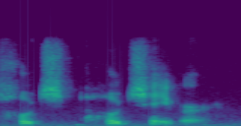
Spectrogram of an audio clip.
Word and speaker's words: Hochevar: I always pronounce it Hochevar. Hochevar. – It's one of those. – But then lately I heard it pronounced Hochevar with its hard CH. Hochevar.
